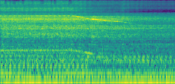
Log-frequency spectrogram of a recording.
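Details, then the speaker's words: Cough assist (mechanical insufflation-exsufflation) device via face mask, pushing air into the airway then pulling it out, cycling pause-inhale-exhale: steady motor hum with a falling pitch shift at phase changes; device cycling. "Inhale. Exhale. Pause. Exhale. You see how it's doing that?"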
